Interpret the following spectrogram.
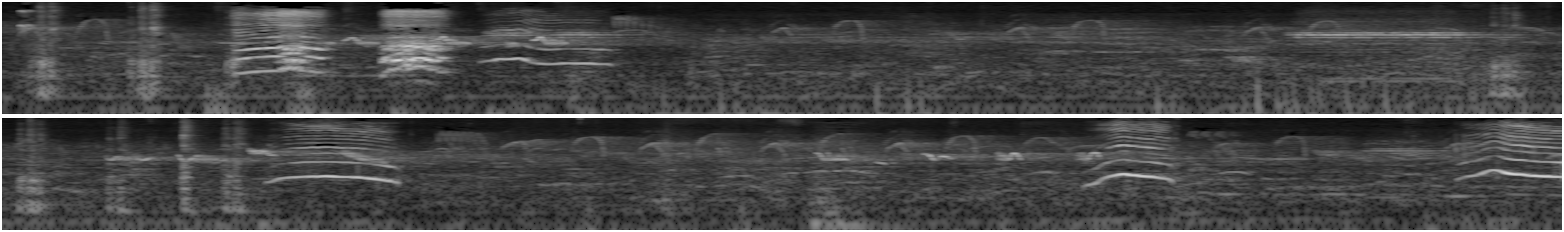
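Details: Baby monkey, blind, fighting for food: scattered bursts of shrill, downward-arching cries and squeals, loud at the start and end, with clattering and handling noises in between.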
